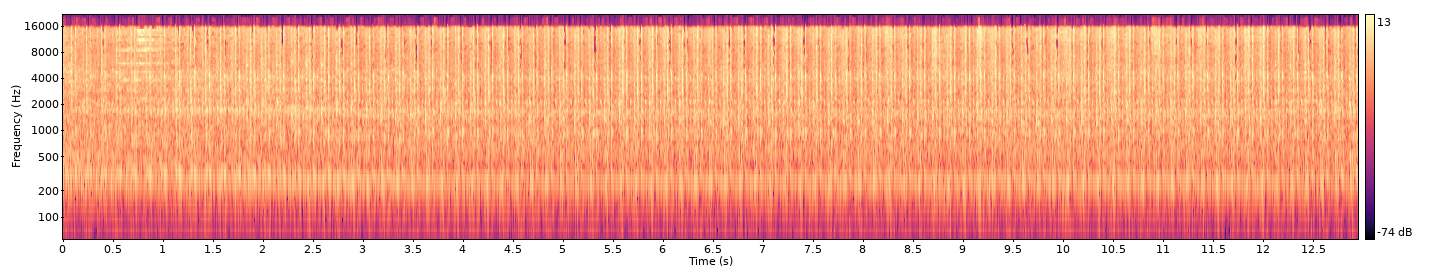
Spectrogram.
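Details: Mahindra XUV engine with a starting problem; sharp, very regular bright clattery ticking at about three per second over the idle; abnormal engine noise, cause not confirmed.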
